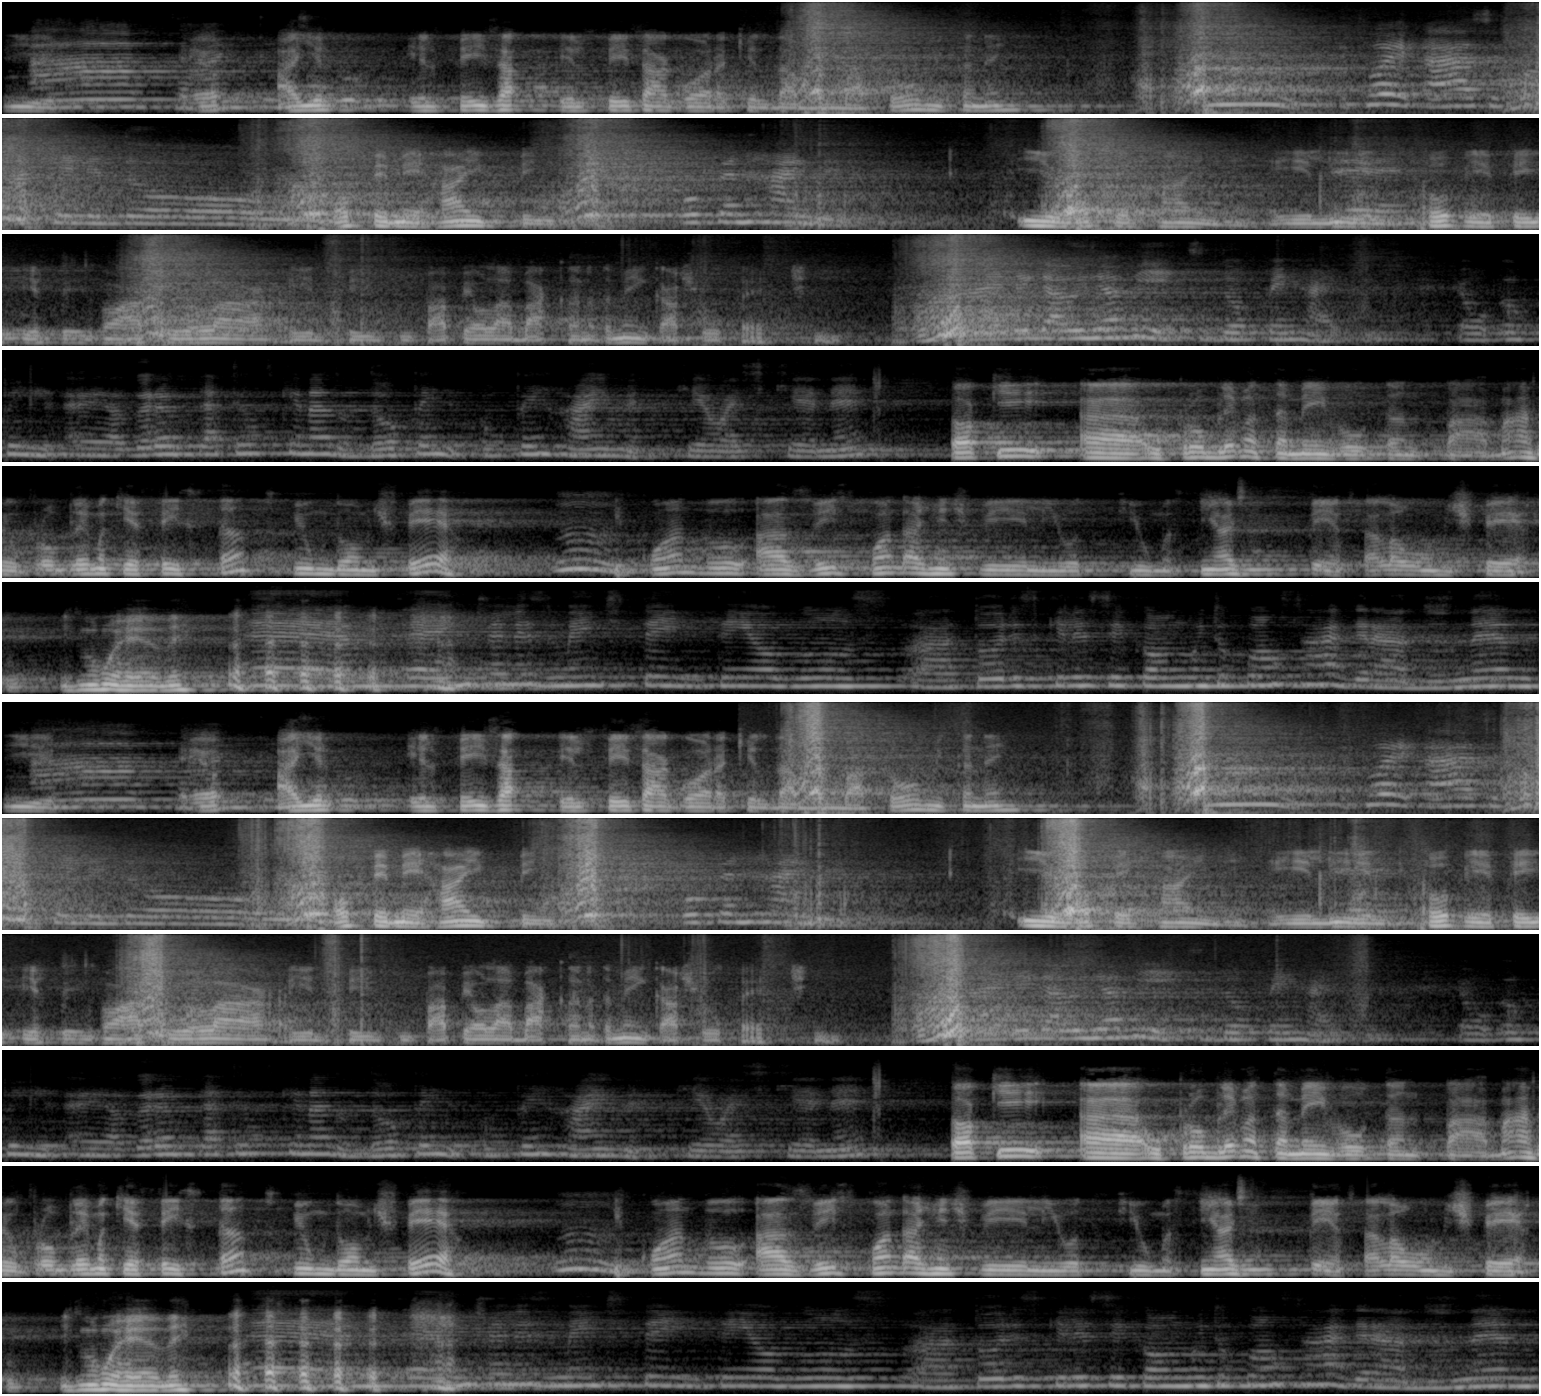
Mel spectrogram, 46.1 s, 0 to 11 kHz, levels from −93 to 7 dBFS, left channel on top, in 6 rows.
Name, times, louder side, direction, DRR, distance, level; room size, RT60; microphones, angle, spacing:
voice 1, 0.1-1.9 6.0-9.8 11.1-12.0 14.3-14.8 19.9-22.3 22.6-27.5 33.5-34.0 39.6-46.1, left 1 dB, 15° left, 7 dB, 0.9 m, -41 dB
voice 2, 2.0-5.1 9.3-10.5 12.8-19.6 27.8-33.0 34.0-40.2 40.5-40.7, right 3 dB, 25° right, 14 dB, 0.5 m, -30 dB
sound 1, 3.9-4.2 4.8-4.9 5.3-6.1 7.2-7.9 8.9-9.3 10.3-10.7 11.5-11.9 12.6-13.1 14.2-15.2 15.9-16.3 17.0-17.2 18.2-18.5 18.8-18.9 19.2-19.3 19.8-20.3 20.7-20.8 21.1-21.2 21.7-21.8 22.1-22.2, right 7 dB, 60° right, 1.1 m, -29 dB
27.5 x 17.0 x 6.3 m, 2.6 s
head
